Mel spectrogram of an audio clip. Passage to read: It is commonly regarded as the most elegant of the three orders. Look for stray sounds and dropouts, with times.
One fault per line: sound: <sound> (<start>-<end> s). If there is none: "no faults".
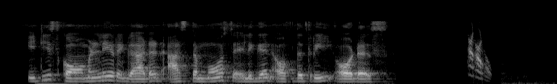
sound: chirp (4.7-4.9 s)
